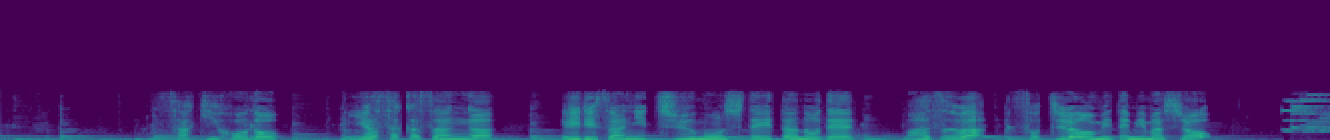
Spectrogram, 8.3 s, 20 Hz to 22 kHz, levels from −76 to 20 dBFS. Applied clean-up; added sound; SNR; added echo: none; none; none; none.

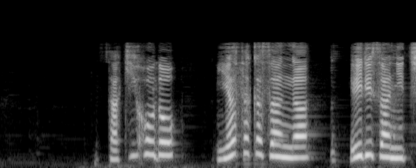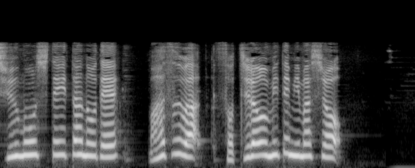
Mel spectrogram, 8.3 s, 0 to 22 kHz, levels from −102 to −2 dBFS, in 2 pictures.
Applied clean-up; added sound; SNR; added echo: neural mask model DeepFilterNet 3.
